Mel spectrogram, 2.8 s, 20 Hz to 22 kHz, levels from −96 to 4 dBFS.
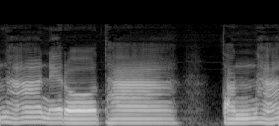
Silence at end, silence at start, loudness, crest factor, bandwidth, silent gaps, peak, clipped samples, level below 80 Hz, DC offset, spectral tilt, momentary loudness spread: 0 s; 0 s; -21 LUFS; 14 dB; 6.4 kHz; none; -8 dBFS; under 0.1%; -64 dBFS; under 0.1%; -9.5 dB/octave; 12 LU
